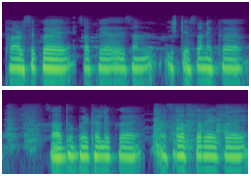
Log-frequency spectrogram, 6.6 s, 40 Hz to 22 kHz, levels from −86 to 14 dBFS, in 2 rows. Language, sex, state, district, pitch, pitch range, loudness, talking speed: Hindi, female, Bihar, Begusarai, 155 Hz, 155-160 Hz, -15 LUFS, 130 wpm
